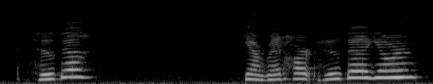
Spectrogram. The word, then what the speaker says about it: Hygge: This is Redheart, I believe it's pronounced Hygge. Yeah, Redheart Hygge yarn. Which to me it looks like it's spelled Higgy, but I'm pretty sure it's called Hygge.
